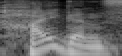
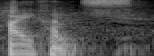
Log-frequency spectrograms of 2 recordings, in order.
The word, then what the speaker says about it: Huygens: uh it's actually not hygiene's it's uh the the dutch pronunciation is a little bit more different it's there's some no way i can do the correct pronunciation but it's uh similar to haihans so cassini heihan spacecraft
